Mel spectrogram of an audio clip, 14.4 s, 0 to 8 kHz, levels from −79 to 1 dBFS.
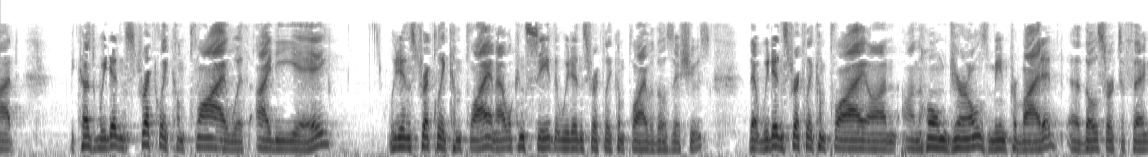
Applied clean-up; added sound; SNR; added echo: none; none; none; none.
